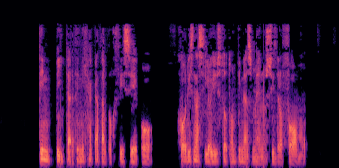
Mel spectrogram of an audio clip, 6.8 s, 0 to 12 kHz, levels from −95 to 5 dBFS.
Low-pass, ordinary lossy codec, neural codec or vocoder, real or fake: 7.2 kHz; MP3, 32 kbps; none; real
